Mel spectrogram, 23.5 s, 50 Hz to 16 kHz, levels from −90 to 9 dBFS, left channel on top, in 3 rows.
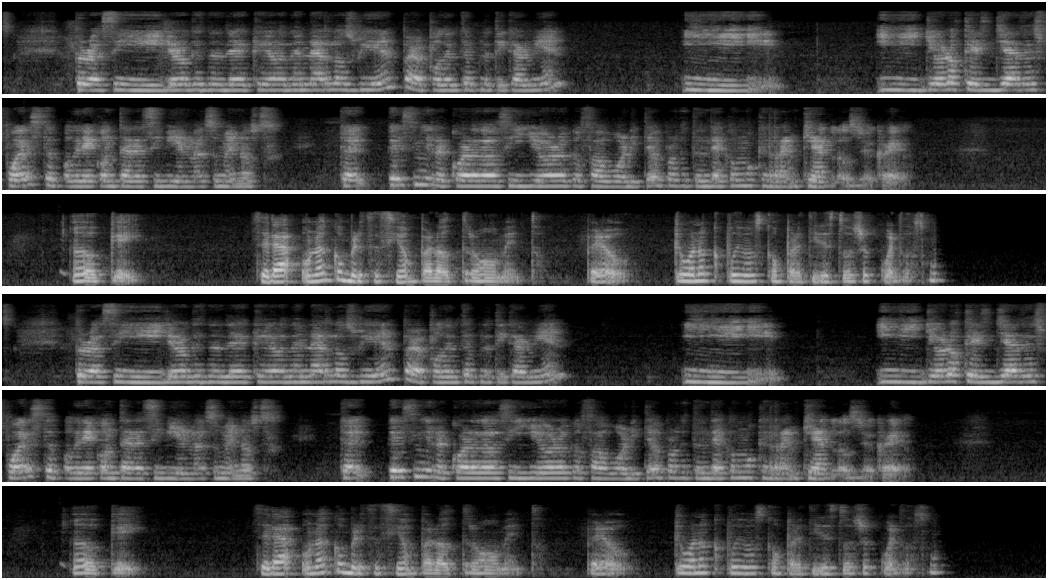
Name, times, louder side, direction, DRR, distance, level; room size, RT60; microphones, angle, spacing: voice 1, 0.0-4.2 5.1-5.8 6.6-9.9 10.4-14.6, left 1 dB, 30° left, 1.6 m, -26 dB
voice 2, 16.2-16.7 17.6-19.5 20.0-20.4 20.7-22.7, left 5 dB, 50° left, 0.5 m, -23 dB
3.4 x 2.6 x 2.3 m
head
